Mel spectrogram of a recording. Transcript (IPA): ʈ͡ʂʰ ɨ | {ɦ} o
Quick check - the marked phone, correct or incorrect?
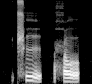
incorrect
